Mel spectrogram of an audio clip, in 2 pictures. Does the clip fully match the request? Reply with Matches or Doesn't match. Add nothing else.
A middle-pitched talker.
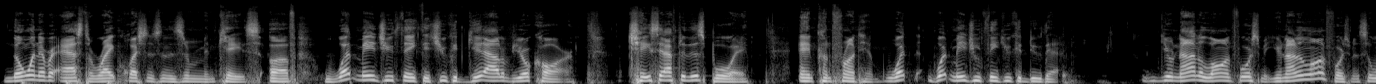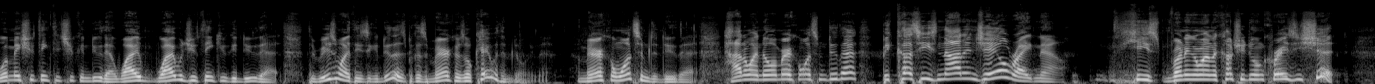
Matches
